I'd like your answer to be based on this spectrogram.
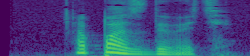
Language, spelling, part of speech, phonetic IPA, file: Russian, опаздывать, verb, [ɐˈpazdɨvətʲ], Ru-опаздывать.ogg
- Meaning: to be late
